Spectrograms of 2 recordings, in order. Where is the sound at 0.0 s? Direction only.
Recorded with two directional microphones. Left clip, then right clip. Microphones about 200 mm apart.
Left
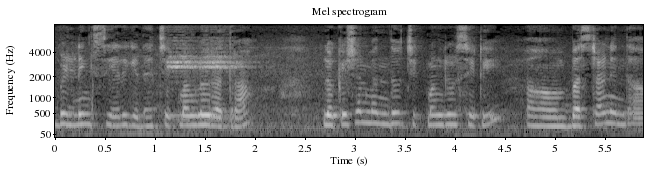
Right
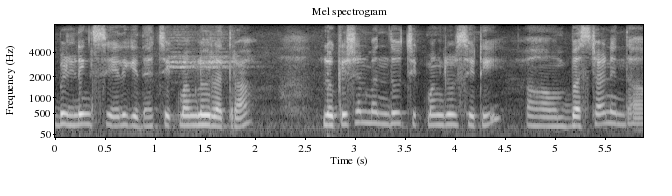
30° right (ahead or behind).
